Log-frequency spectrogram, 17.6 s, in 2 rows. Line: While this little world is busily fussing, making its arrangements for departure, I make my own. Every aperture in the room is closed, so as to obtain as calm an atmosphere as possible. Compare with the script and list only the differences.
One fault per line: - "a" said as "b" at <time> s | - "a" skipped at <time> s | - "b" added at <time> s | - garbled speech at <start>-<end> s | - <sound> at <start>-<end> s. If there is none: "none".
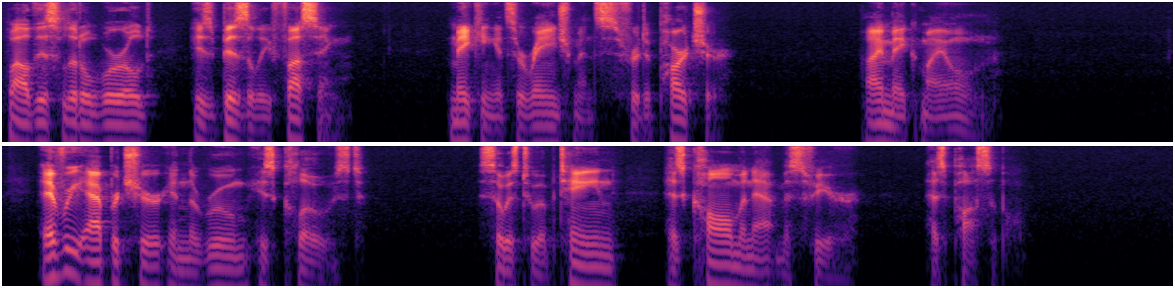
none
